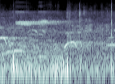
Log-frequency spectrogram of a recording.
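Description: A football kicked and thudding on a hard outdoor court, two thuds about a second apart, among players' shouts. A short steady high-pitched tone sounds near the start, under the shouting.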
